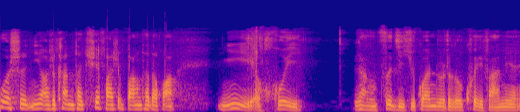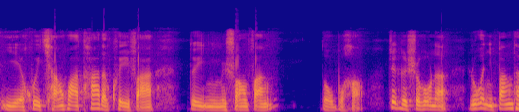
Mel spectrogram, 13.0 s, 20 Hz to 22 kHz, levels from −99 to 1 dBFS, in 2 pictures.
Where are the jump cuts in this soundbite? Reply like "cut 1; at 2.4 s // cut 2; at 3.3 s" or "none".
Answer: cut 1; at 11.3 s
